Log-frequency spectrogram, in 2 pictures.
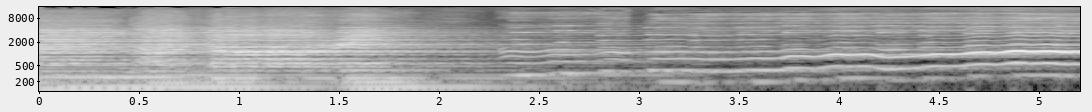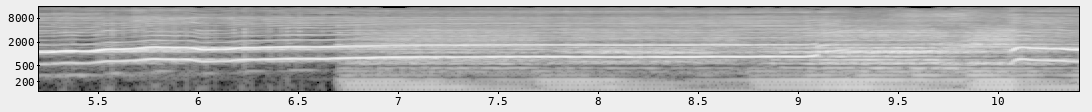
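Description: A woman soloist and a classical church choir singing. The choir holds a chord at first, then her voice climbs slowly with vibrato onto a long held high note on "Above", and about seven seconds in the choir comes back in with a sustained chord beneath her.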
